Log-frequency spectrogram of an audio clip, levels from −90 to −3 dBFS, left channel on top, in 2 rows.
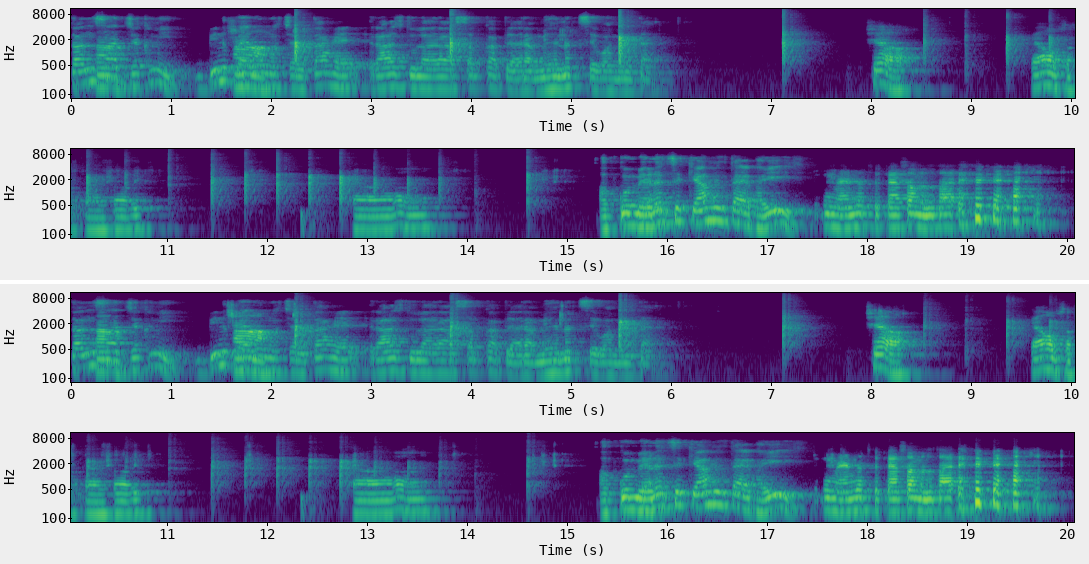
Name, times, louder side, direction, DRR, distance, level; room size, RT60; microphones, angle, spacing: voice 1, 0.0-5.9 15.3-17.3, left 1 dB, 25° left, 2 dB, 2.4 m, -33 dB
voice 2, 1.6-2.0 8.0-8.4 9.6-10.8 12.9-13.6 17.6-19.8, right 2 dB, 90° right, 4 dB, 1.9 m, -28 dB
sound 1, 2.2-2.4 3.8-4.0 5.5-5.7 6.2-6.3 7.1-7.3 7.8-7.9 8.5-8.6 8.9-9.0 9.4-9.5 9.8-9.9 10.2-10.7 11.0-11.1 11.4-13.8 14.1-14.2 14.6-14.7, left 5 dB, 50° left, 2.4 m, -35 dB
19.5 x 13.5 x 3.3 m, 0.73 s
head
